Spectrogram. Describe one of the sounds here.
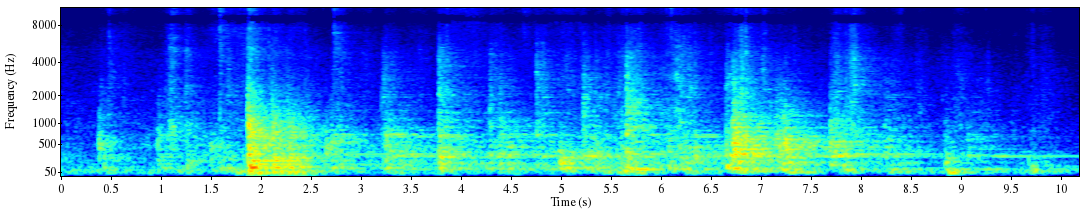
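Footsteps clatter on metal stairs.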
